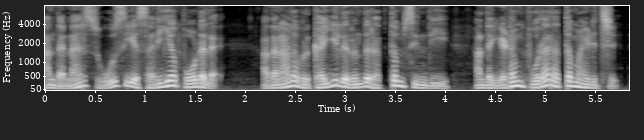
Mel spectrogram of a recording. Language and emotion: Tamil, disgusted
